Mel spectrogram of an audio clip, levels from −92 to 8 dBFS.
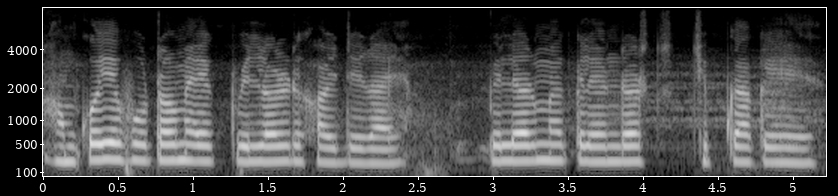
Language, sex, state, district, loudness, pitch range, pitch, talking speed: Hindi, male, Arunachal Pradesh, Lower Dibang Valley, -16 LUFS, 225-245 Hz, 235 Hz, 195 wpm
